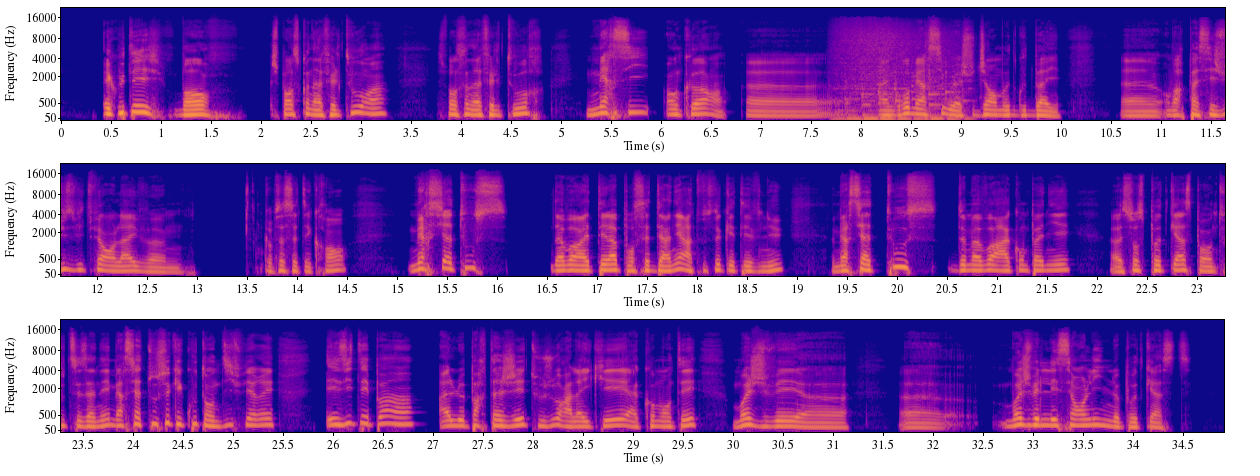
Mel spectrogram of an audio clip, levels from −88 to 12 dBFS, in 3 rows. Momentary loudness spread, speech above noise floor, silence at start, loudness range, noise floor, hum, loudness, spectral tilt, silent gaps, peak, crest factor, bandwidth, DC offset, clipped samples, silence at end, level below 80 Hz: 14 LU; 40 dB; 0.45 s; 3 LU; -63 dBFS; none; -24 LUFS; -5.5 dB/octave; none; -4 dBFS; 20 dB; 16 kHz; under 0.1%; under 0.1%; 0.35 s; -44 dBFS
